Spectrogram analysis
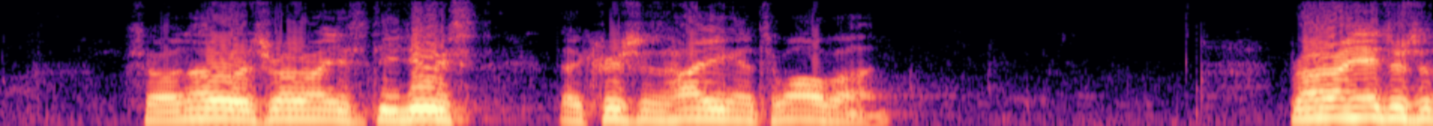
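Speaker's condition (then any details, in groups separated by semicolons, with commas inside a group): Deafness; asks audience whether heard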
